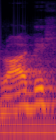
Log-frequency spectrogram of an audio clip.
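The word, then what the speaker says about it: radish: इसके बाद ये आपके सामने, आपको पता है कि ये मूली है और मूली को रेडिश रेडिश, ठीक है, राडिश नहीं बोलना है इसको बोलते हैं रेडिश।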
